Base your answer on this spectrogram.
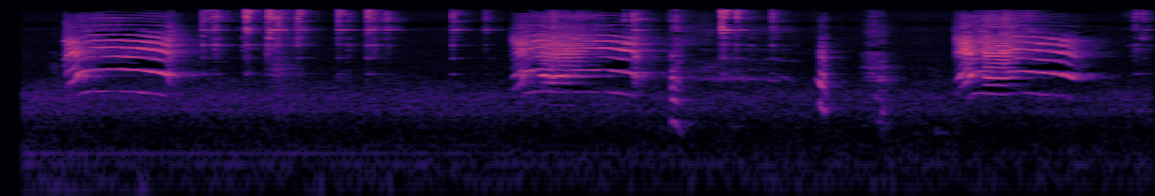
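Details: Baby goat unhappy about the pool, giving three loud, wavering, harmonic bleats about every two and a half seconds, each rising then dropping, with a few short knocks between them over a low steady hum.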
